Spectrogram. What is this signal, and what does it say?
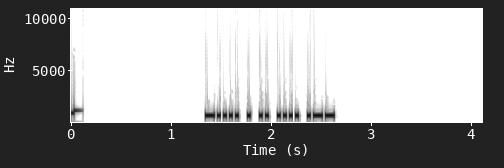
Morse code, heard as a keyed tone, about 40 wpm, 700 Hz. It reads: 6EIHW
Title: Five Challenging Letter-Number Combinations 40wpm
